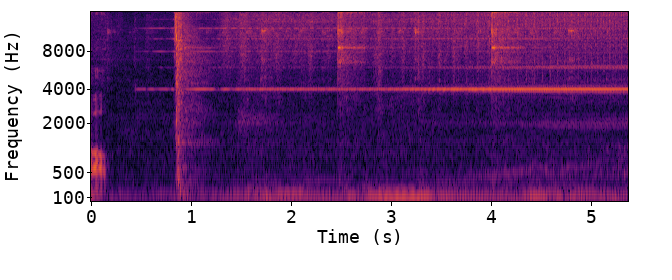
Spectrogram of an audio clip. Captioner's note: hoist motor clicks and whirs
